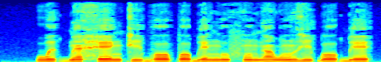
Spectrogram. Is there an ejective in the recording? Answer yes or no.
no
